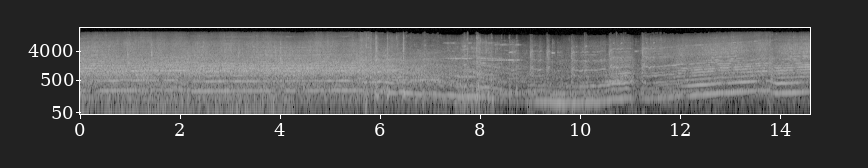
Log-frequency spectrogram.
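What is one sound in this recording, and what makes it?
A race car engine roars, its pitch dropping as it slows and rising again as it speeds up.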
